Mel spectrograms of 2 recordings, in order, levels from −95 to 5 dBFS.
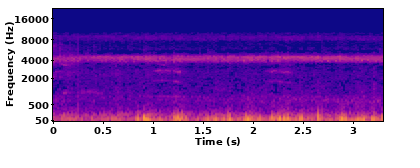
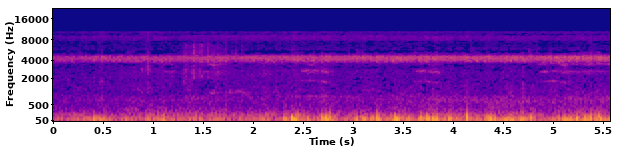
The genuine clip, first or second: first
